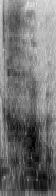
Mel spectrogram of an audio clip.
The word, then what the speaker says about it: Kram: Et le mantra qui est associé est Kram, K-R-A-M. Toujours pareil, n'hésitez pas à prononcer, à chanter cette syllabe Kram sur la note du La.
